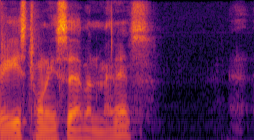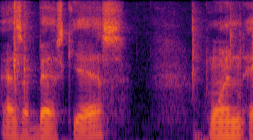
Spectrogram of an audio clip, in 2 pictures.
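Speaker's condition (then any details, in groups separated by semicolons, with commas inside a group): No condition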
